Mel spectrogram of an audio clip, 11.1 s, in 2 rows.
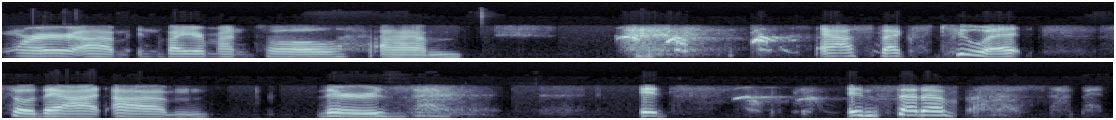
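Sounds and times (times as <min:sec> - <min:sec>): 
speech: 0:00.8 - 0:02.6, 0:04.1 - 0:07.9, 0:08.7 - 0:09.1, 0:09.8 - 0:10.6
dog barking and yipping: 0:03.2 - 0:04.0, 0:09.2 - 0:09.8.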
